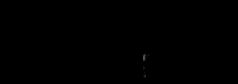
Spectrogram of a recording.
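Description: Near silence, with one faint short click about one and a half seconds in.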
